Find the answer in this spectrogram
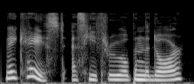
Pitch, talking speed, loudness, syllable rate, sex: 230 Hz, 245 wpm, -15 LUFS, 6.0 syllables/s, female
